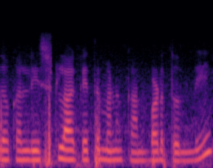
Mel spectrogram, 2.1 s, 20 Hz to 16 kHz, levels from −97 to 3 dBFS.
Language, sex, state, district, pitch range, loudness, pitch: Telugu, female, Andhra Pradesh, Guntur, 195-210 Hz, -34 LUFS, 205 Hz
